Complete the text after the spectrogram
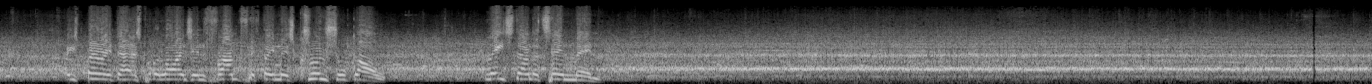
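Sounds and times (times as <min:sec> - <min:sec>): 
football stadium crowd cheering: 0:00.0 - 0:13.7
speech: 0:00.7 - 0:04.2, 0:04.8 - 0:06.2.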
